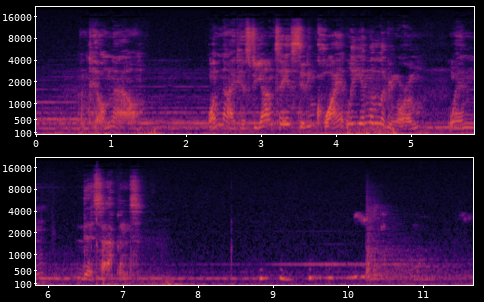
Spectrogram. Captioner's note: weird humming 👀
